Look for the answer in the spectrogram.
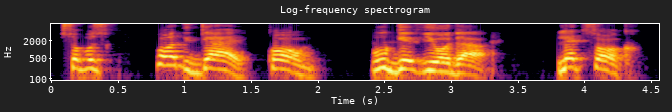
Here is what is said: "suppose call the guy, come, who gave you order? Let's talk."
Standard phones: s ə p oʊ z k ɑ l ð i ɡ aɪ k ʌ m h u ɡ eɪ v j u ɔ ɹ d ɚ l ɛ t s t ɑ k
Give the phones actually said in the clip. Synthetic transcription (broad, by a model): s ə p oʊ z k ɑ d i ɡ aɪ k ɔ m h u ɡ eɪ v j u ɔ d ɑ l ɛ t t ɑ k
